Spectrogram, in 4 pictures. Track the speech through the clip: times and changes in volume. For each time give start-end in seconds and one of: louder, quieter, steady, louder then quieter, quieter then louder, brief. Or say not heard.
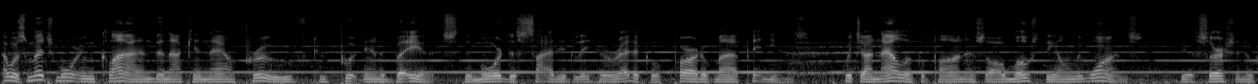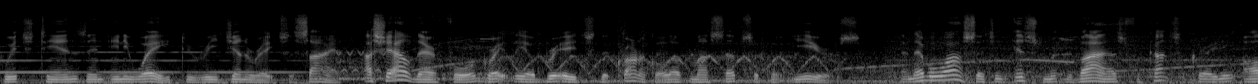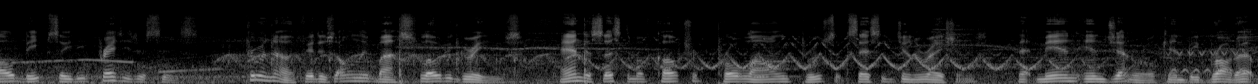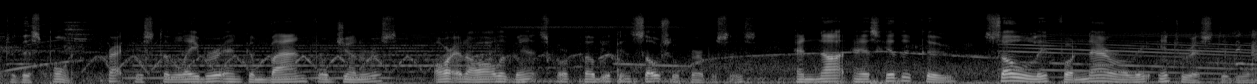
0.0-50.2 steady.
